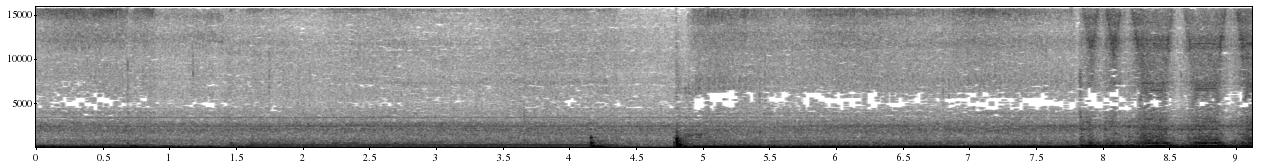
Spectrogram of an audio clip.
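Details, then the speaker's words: Prusa i3 MK3 3D printer on b143 firmware with TMC2130 drivers, axis deliberately jammed to test skipped-step detection: motor whine broken by sharp clicks and jumps that sound like a stepper skipping steps, yet the firmware did not detect it. "I said that that clicking noise sounded like it was skipping to me but I mean it didn't want to detect it so"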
